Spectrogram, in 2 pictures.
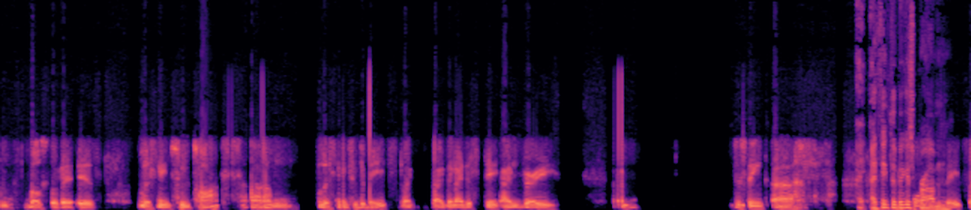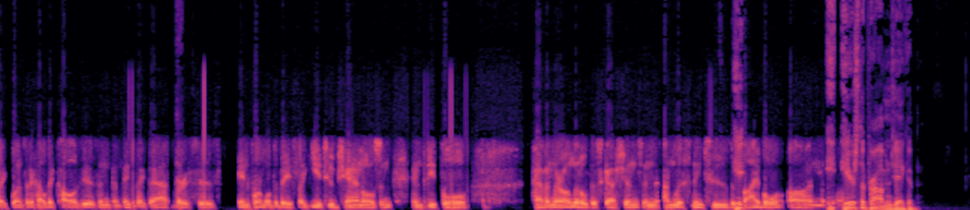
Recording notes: The Atheist Experience is a weekly call-in show from Austin, Texas intended for a theist and atheist audience. AXP streams live every Sunday.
